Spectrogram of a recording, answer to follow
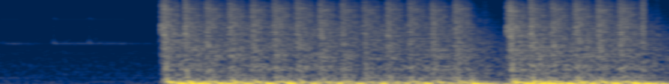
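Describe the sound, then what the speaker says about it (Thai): Rainbow Six gunfire bursts in after a brief quiet moment, a very loud, dense volley of rapid shots that breaks off for an instant and then resumes just as hard. "เสียงปืนแบบดังมากครับ"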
